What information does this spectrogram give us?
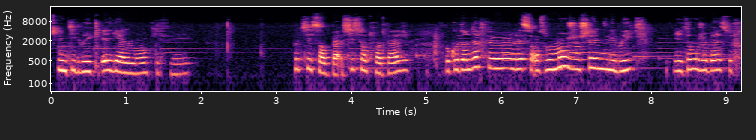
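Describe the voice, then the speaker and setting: A young woman presenting her new books in a casual vlog, enthusiastic and full of fillers and repeated words. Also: a little high. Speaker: book vlogger. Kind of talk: casual book haul chat. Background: soft background music.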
